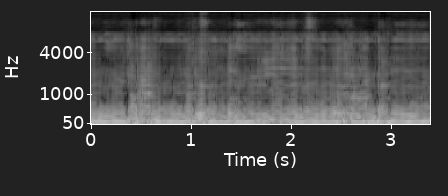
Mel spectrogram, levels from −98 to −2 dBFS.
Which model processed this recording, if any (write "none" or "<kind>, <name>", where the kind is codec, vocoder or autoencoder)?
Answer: vocoder, BigVGAN v2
